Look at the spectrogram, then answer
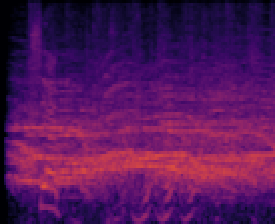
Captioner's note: cheering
